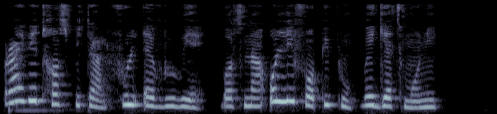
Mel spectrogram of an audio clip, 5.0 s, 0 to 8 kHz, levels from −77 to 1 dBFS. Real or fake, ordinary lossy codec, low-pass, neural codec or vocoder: real; MP3, 32 kbps; 7.2 kHz; none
